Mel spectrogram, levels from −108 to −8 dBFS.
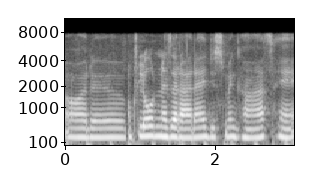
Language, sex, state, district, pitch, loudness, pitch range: Hindi, female, Bihar, Jahanabad, 195 Hz, -16 LUFS, 190-205 Hz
